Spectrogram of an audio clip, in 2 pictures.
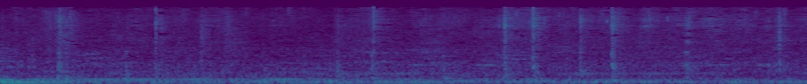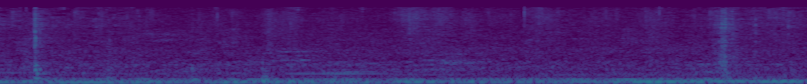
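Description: Wire whisk stirring thick flour batter in a glass bowl, its tines clicking irregularly against the glass, over a low steady hum.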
